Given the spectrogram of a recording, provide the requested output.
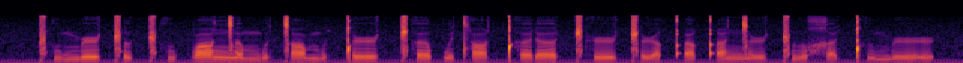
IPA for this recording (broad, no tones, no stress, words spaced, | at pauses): ǁʰumə˞ǁʊ ǁʰubɑŋ͡ǀʌ mʊǀɑmʊǃə˞ ǁʰʌpʊtʰɑǃʰʌ ɾʌ ǁʰə˞ǁə˞ qʼʊqʼʌŋ͡ǀə˞ǁu χʌǃʰʊmə˞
